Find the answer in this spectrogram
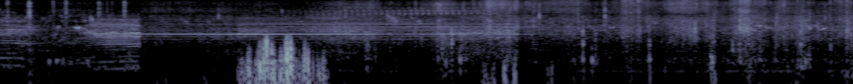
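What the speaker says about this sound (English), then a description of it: "it was always time to let the cows out of the barn for the first time onto their pasture" Cows let out of a barn onto pasture for the first time, one low, drawn-out moo close by with fainter farm sounds and hoof steps around it in a quiet setting.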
